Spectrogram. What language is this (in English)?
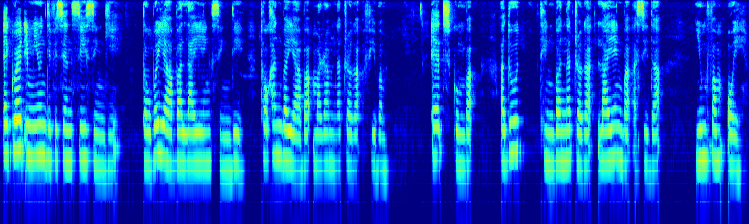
Manipuri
